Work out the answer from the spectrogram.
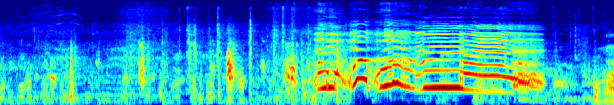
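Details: After a stretch of clatter and rustling, a rooster lets out one long, loud crow rising then falling, with people's voices and laughter nearby.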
